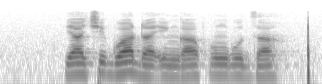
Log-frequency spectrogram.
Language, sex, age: Venda, male, 23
